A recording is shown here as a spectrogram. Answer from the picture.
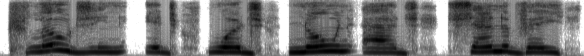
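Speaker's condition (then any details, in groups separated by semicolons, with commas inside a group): Cerebral palsy; calm voice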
